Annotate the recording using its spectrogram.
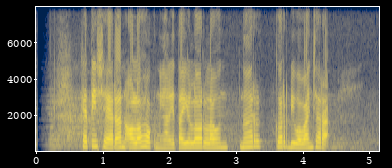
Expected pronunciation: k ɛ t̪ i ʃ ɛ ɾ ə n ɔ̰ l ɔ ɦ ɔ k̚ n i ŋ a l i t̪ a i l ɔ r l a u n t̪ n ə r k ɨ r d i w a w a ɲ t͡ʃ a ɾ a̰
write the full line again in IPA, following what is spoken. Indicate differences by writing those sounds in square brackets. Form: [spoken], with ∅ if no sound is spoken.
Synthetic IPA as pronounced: k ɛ t̪ i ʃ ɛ ɾ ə n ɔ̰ l ɔ ɦ ɔ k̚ n i ŋ a l i t̪ a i l ɔ r l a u n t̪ n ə r k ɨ r d i w a w a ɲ t͡ʃ a ɾ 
